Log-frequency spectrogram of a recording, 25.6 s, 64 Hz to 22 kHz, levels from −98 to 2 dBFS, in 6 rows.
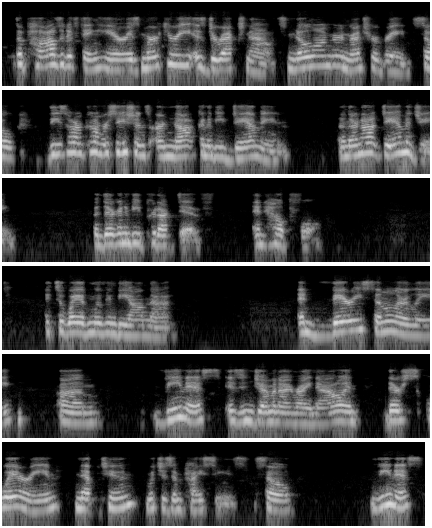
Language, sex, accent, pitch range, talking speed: English, female, American, 200-255 Hz, 145 wpm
